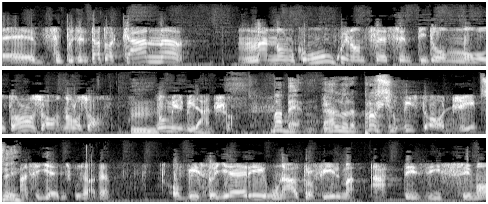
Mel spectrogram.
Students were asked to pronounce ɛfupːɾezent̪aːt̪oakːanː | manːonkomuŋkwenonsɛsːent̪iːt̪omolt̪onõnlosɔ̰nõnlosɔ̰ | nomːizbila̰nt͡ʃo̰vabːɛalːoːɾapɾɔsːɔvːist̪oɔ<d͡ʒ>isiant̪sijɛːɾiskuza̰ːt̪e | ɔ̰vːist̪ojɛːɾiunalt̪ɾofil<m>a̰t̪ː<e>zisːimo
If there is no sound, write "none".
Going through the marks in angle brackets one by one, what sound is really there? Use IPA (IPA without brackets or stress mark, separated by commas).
d͡ʒː, m, e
